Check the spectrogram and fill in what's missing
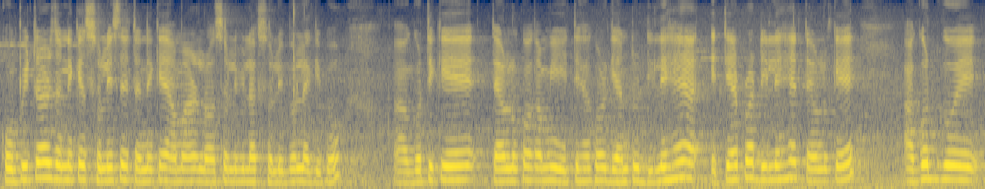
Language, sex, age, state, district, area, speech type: Assamese, female, 60+, Assam, Tinsukia, rural, spontaneous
